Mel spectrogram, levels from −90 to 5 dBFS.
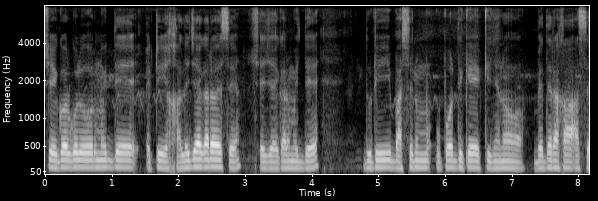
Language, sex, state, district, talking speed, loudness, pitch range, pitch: Bengali, male, Assam, Hailakandi, 140 wpm, -17 LUFS, 115-130 Hz, 125 Hz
